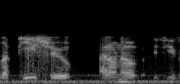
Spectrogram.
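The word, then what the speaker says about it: 貔貅: So Pishu, or that would be like the Wade Giles pronunciation. Pishu or Bikyu or Pihu. Pinyin would be Pishu. So there's kind of different intonations of it, but basically it's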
